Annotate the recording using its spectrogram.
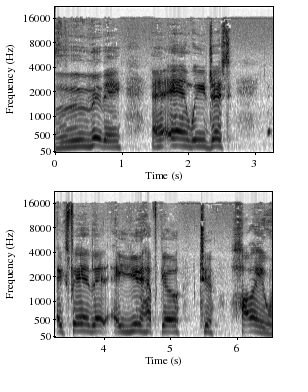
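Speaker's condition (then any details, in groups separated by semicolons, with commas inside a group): Cerebral palsy; wheelchair user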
